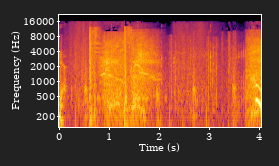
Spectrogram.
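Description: A spear strikes a creature with sharp blows.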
